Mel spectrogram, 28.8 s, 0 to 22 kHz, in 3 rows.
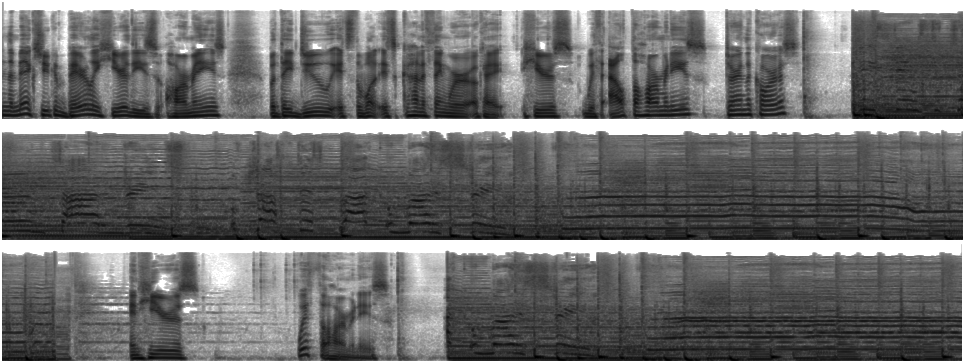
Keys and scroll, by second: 3.7 super+s, 8.4 alt+shift+space, 19.8 space, 23.6 space.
